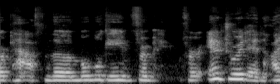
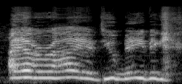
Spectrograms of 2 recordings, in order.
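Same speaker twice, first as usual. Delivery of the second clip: mock grand entrance; 6 semitones higher than usual. Streamer announcing an arrival to chat, mock grand. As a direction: lightly play the self-important arrival.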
